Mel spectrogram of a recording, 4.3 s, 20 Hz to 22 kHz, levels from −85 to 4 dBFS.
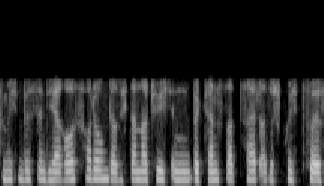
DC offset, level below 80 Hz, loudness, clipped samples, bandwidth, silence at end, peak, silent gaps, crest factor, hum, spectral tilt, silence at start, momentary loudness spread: under 0.1%; -60 dBFS; -24 LUFS; under 0.1%; 4 kHz; 0 s; -6 dBFS; none; 16 dB; none; -10.5 dB/octave; 0 s; 5 LU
